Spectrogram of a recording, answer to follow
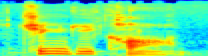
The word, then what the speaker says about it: Chinggis Khaan: time and he mentioned 24 more times Chingy khan which reflected the the exact pronunciation of Chinggis Khaan at that time and king he can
